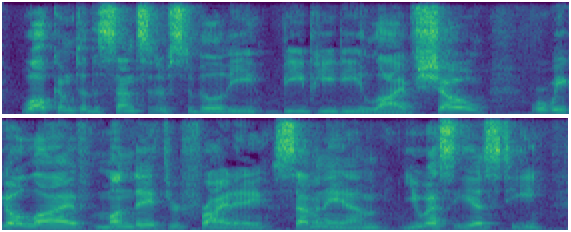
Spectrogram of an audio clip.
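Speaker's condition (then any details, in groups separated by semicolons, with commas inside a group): No condition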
